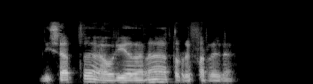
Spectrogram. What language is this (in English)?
Catalan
